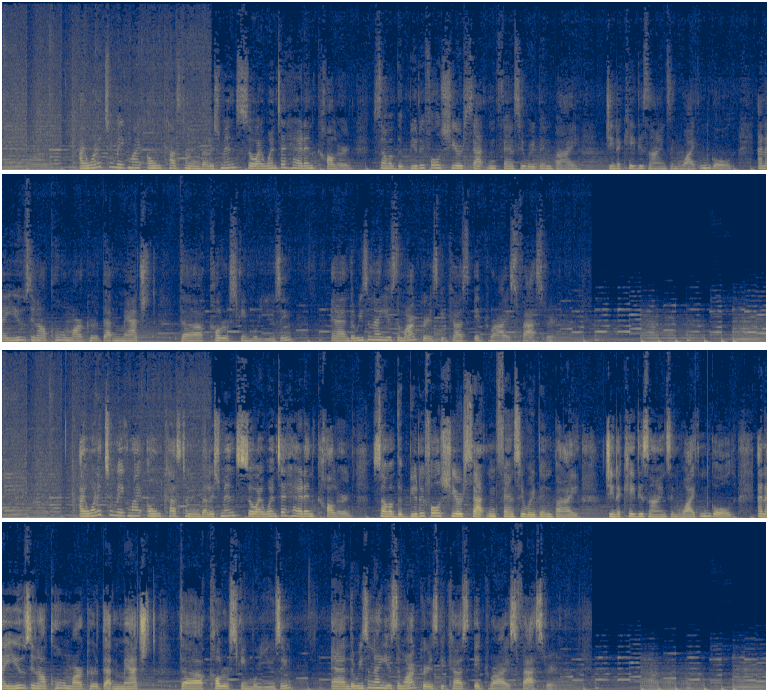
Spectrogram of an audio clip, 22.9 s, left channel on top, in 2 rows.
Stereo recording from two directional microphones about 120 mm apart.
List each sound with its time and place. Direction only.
1.1 s a woman's voice: 15° right (ahead or behind)
3.0 s a woman's voice: 15° right (ahead or behind)
5.7 s a woman's voice: 30° right (ahead or behind)
6.9 s a woman's voice: 35° right (ahead or behind)
14.1 s a woman's voice: 15° right (ahead or behind)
